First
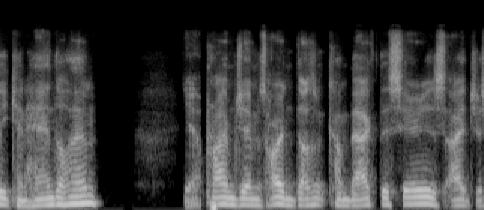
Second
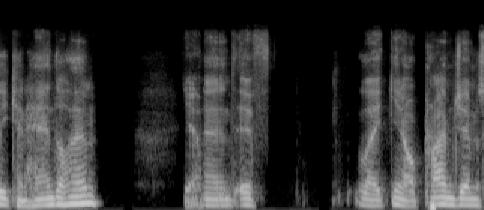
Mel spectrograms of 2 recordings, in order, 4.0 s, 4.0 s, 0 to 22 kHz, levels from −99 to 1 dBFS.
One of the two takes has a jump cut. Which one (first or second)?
first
